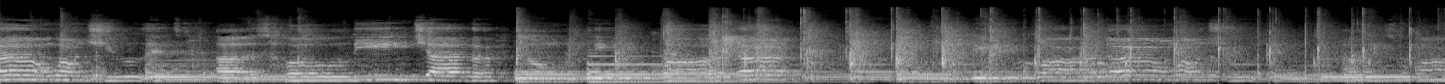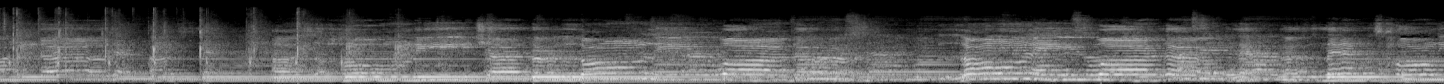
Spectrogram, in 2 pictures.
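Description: Live pop song: a male voice singing over strummed acoustic guitar and digital piano chords, with the guitar strumming in a steady rhythm.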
